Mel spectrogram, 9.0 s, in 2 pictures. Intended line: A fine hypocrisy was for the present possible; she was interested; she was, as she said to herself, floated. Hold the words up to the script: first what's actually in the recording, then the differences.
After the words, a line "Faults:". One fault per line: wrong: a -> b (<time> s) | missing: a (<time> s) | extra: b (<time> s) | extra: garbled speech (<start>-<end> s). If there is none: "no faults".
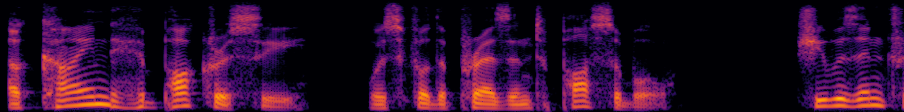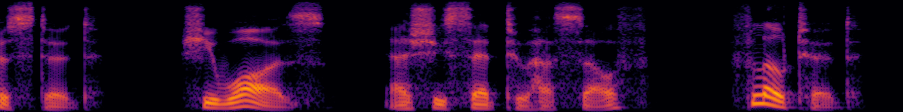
A kind hypocrisy was for the present possible; she was interested; she was, as she said to herself, floated.
Faults:
wrong: fine -> kind (0.1 s)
